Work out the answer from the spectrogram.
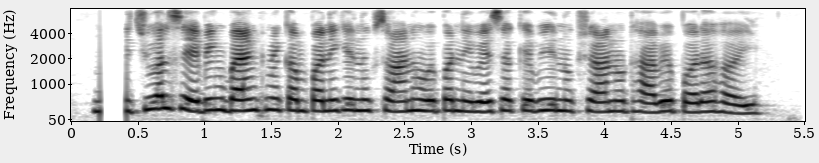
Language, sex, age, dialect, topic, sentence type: Magahi, female, 51-55, Central/Standard, banking, statement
